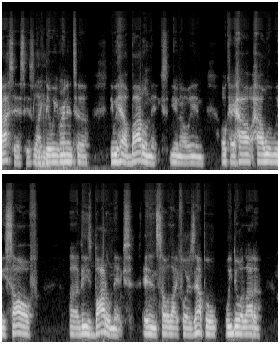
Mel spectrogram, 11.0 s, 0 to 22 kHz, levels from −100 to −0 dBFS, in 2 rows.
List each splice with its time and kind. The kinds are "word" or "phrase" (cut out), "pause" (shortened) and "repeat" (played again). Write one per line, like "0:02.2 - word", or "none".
none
